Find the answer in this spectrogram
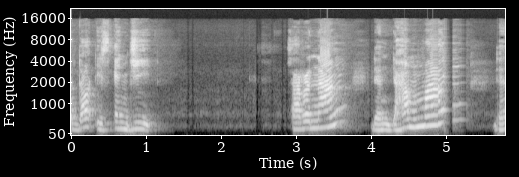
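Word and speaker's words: Dhammaṃ: Saranang, then Dhammang, then Sanghang. Okay, so the Sanghang, okay, we do the first one first. Buddhang Saranang Gacchami. Remember the GAC, double syllable, we pause. Gacchami. So, Buddhang Saranang Gacchami. Dhammang Saranang Gacchami.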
